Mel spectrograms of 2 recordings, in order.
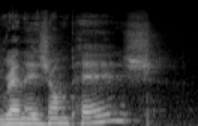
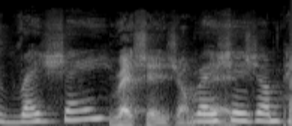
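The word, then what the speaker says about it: Regé-Jean Page: Is it René Jean Page? – Oh, now, I've heard someone say his name as well, and I think it's Regé Jean-Page.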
